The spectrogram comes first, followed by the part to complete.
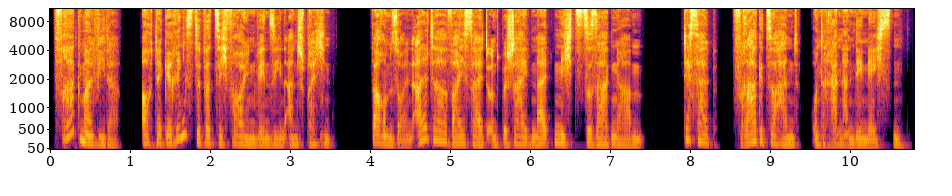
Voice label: Werbung Dynamisch

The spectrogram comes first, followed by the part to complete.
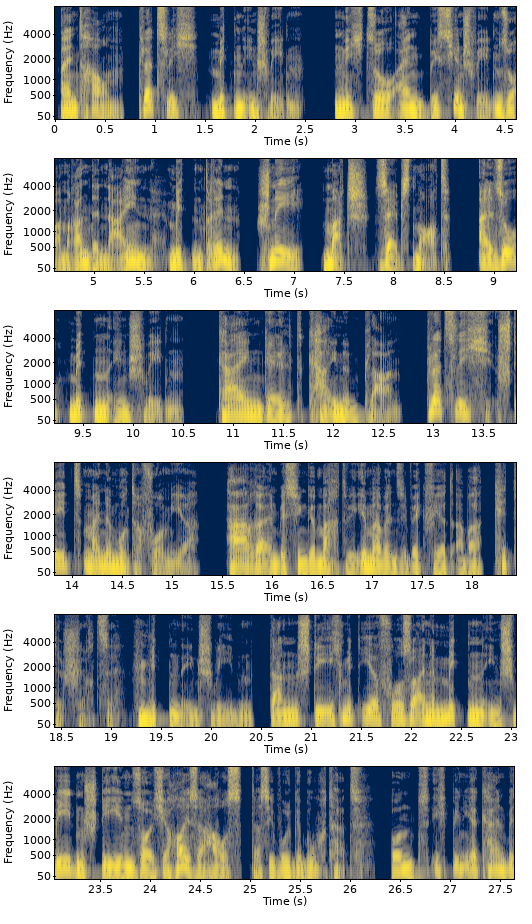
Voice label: Schauspiel Lebendig

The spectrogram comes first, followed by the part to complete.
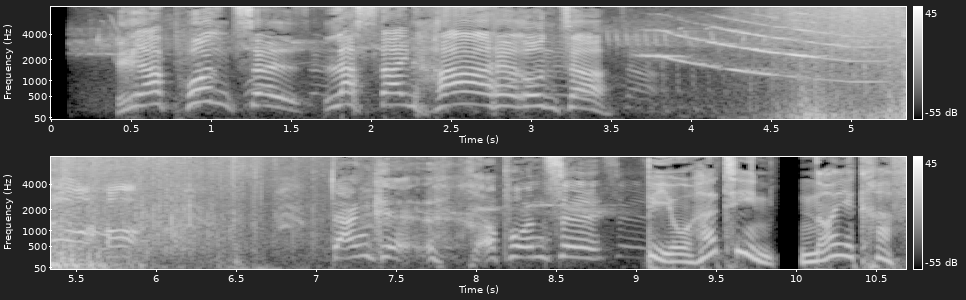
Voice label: Freundlich; Fremdtake

